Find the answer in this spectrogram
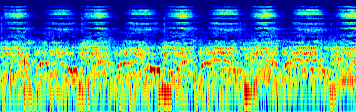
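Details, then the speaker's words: Medela Pump in Style electric breast pump at its highest suction setting: rhythmic mechanical whirring and sucking pulses, about two a second. "There's a big piece that plugs into the wall, and you're just gonna plug it in there, and then these are the settings to turn it on. That's what it sounds like. You could keep going. That's like the suction, how much suction you want."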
